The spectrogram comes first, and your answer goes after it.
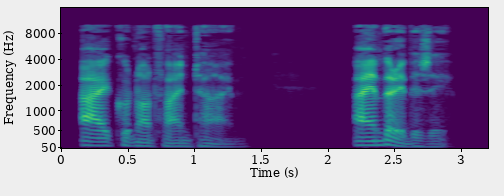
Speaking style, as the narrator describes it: Karenin answered dryly

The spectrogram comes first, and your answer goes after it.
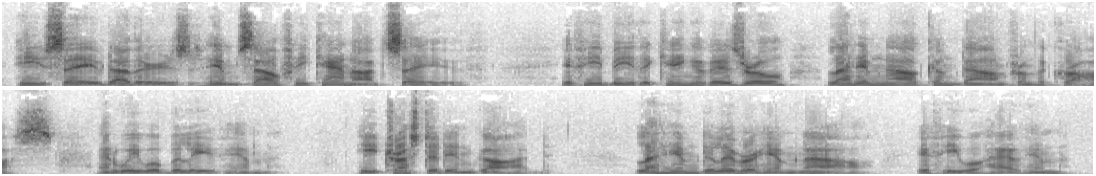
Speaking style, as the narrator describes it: wagging their heads in satanic exultation, they exclaimed

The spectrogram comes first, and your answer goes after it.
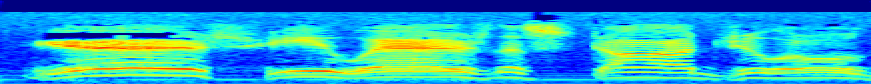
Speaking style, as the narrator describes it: the old crone had mumbled through her toothless mouth

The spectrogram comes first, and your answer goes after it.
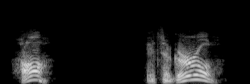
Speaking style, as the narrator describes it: he grunted

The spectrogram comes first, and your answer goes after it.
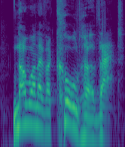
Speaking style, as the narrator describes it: spits Lothar Preen angrily

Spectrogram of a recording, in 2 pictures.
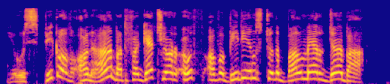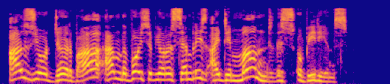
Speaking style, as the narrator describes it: Jai Singh said harshly

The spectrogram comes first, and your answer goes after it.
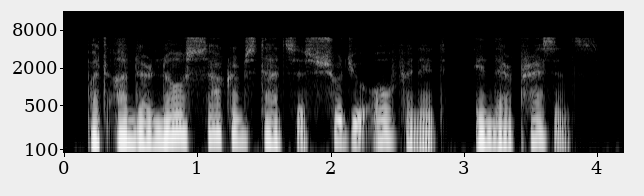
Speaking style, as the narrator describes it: whispered Anna

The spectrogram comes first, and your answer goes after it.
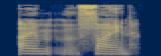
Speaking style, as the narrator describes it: he croaks out

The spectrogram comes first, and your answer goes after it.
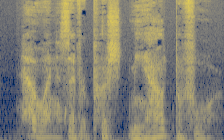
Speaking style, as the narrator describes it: She whispers

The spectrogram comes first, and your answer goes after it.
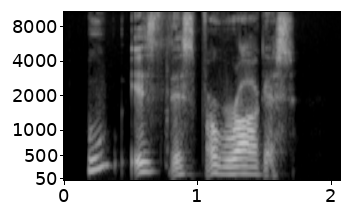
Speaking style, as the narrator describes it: Karaman muttered

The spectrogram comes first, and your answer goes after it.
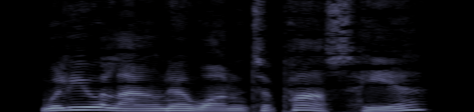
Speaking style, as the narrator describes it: asked in an exhausted tone

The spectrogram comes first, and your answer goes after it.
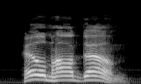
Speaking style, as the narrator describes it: cried Mangles to Wilson

